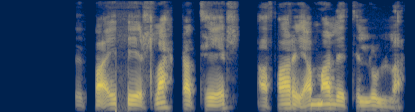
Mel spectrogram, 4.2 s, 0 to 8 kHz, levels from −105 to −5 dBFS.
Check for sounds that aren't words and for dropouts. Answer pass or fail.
fail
